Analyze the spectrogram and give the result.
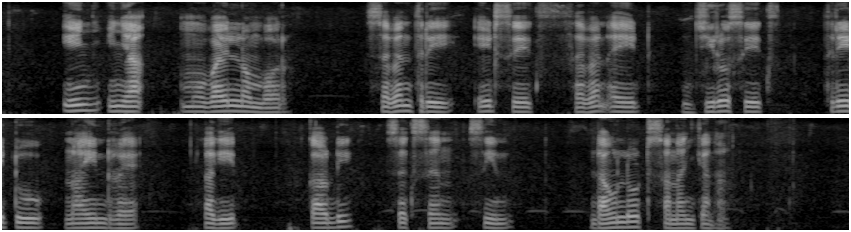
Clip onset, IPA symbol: i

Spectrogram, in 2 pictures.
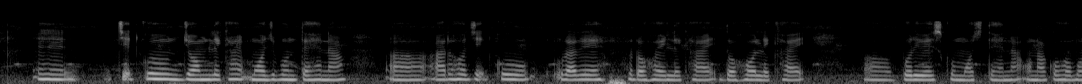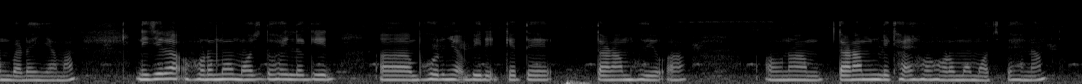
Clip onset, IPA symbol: t͡ʃ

